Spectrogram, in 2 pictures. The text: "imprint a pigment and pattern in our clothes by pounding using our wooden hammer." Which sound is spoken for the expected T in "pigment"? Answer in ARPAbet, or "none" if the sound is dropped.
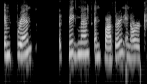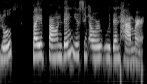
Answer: T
